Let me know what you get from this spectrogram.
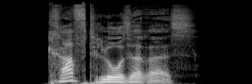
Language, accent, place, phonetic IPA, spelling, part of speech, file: German, Germany, Berlin, [ˈkʁaftˌloːzəʁəs], kraftloseres, adjective, De-kraftloseres.ogg
- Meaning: strong/mixed nominative/accusative neuter singular comparative degree of kraftlos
